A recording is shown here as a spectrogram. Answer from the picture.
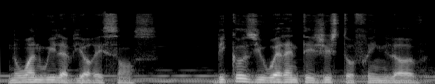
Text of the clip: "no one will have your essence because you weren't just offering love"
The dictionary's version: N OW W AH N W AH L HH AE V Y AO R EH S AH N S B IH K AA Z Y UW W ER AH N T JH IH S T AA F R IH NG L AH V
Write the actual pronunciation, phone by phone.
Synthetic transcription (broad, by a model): N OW W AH N W AH L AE V Y AO R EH S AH S B IH K AA Z Y UW W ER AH N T ZH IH S T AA F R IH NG L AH V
